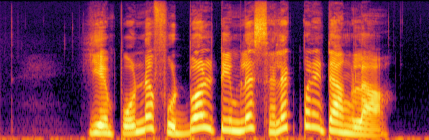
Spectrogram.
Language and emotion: Tamil, surprised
